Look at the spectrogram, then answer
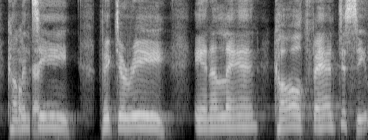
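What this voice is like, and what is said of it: Strained attempt at singing falsetto. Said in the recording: “I can't hit that Maurice White falsetto right now”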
